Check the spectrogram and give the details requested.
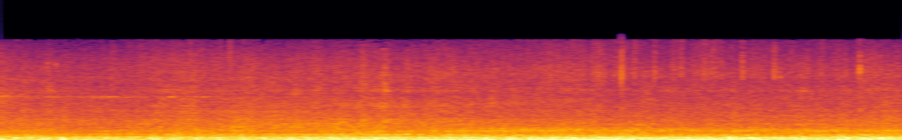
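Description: Double-decker express train running at speed: a steady running noise of wheels on rail, heard from the lower deck inside the coach.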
